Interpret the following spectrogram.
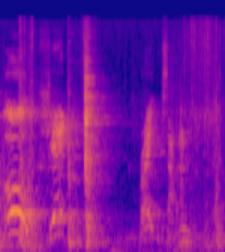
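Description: A brief wordless vocal sound from a man, then a few sharp knocks as a boxed battery pack is lifted out of a wooden shipping crate, its case bumping the wood.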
